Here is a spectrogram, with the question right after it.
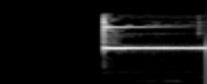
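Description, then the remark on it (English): A single bright electronic ding from a phone message alert, as friends message each other, rings out clearly after a moment of silence, its steady tone sustaining briefly before cutting off. “I gotta get rid of the phone. My friends are on a rampage to talk to each other for some bizarre reason.”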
